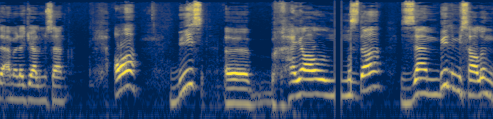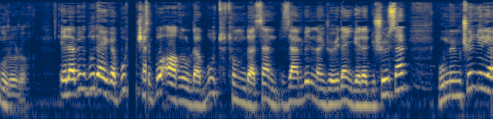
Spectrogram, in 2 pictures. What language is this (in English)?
Turkish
